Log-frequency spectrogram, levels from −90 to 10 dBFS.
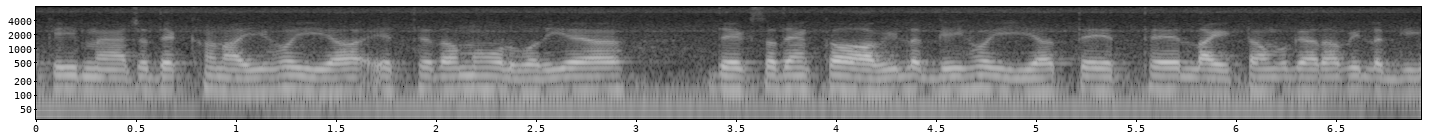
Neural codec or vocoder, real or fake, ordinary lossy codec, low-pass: none; real; none; none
